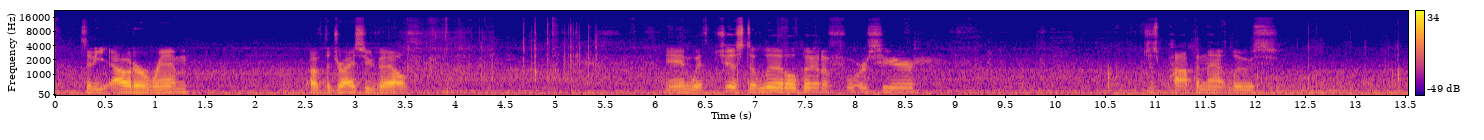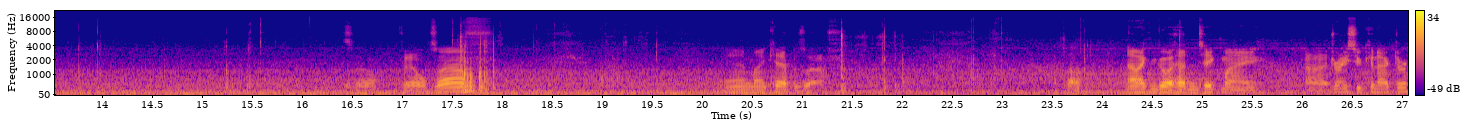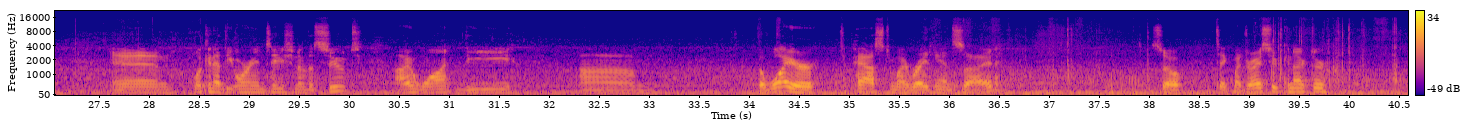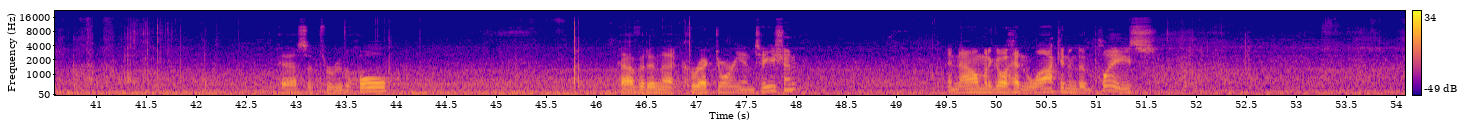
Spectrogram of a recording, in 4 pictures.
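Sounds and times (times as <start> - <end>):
steady low hum: 0.0 - 54.0
faint clicks and rustles: 3.3 - 16.2, 21.1 - 25.0, 36.0 - 47.1, 51.0 - 54.0.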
